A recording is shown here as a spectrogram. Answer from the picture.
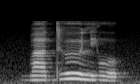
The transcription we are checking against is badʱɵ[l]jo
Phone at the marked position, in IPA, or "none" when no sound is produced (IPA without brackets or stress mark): l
